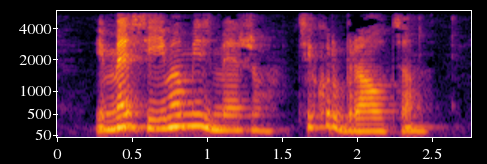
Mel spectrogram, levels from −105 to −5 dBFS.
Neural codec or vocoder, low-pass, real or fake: none; 5.4 kHz; real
